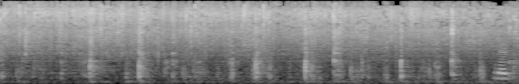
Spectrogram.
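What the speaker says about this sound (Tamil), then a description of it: "இப்போ இந்த சமயத்தில் நம்ம வெட்டி வச்சுருக்க வெங்காயத்தை சேர்த்துக்கலாம்" Chopped small onions and big onions stirred and frying in hot oil for a Tamil dry fish curry, a steady close sizzle broken by frequent scraping stirs, with no voices.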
